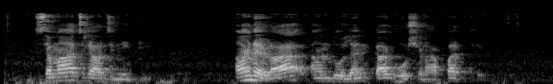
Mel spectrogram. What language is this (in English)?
Hindi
